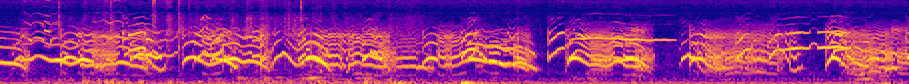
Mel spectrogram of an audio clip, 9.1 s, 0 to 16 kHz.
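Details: A day-old Yorkshire Terrier litter of five, three boys and two girls, recorded with a Galaxy S7: continuous chorus of thin, wavering squeals and whimpers from several newborn pups, rising and falling, with brief gaps and faint low background hum.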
